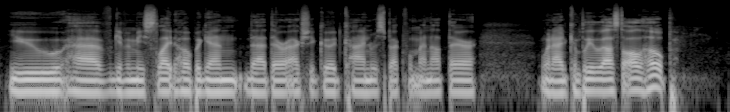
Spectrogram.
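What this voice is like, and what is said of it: Soothing voice with an accent. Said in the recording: “Your voice and accent is very soothing to me.”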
